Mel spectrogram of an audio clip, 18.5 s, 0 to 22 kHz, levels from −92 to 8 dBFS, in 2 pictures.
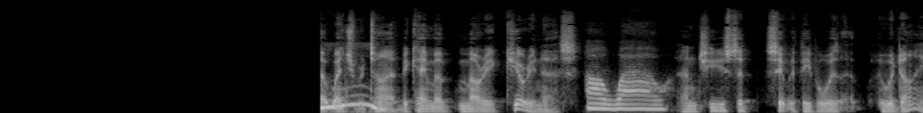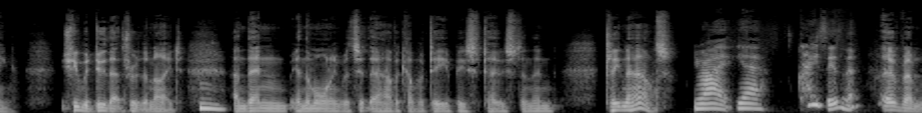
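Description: From the very start to 3.19 s the clip is an audio dropout to silence: plain silence with no room tone at all, until the speech cuts in abruptly at "mm when she hmm". The input was likely lost or muted while recording continued.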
